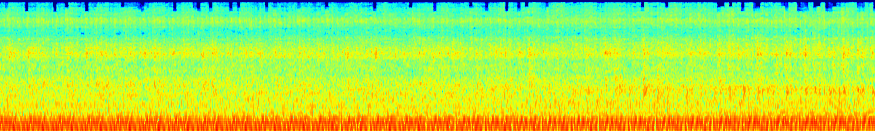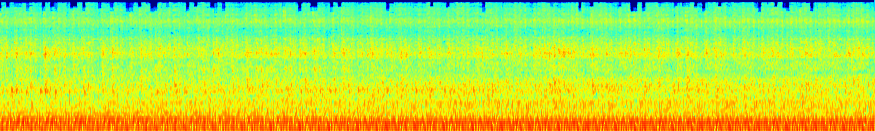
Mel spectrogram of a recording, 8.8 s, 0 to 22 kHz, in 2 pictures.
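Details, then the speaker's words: Mercedes OM603 diesel swapped into a Ford Ranger, just after first start, warming up with throttle slightly cracked: even, steady diesel clatter with a regular low beat and no misses, oil pressure near max; healthy idle. "see what it sounds like we can give her some revs I'll let it warm up for a couple more seconds here and then we'll rev It Up"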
